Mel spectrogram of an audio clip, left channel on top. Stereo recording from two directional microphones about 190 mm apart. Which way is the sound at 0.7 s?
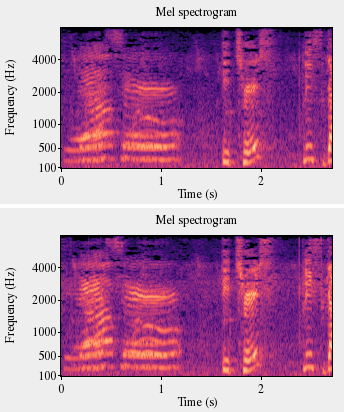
50° left (ahead or behind).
